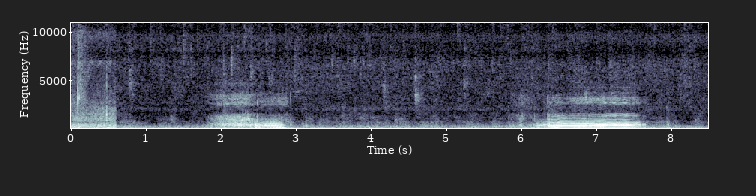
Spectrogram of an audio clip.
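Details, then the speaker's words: Snoring from a dog sleeping deeply with its tongue out during a rainy day: two drawn-out, buzzy, somewhat tonal snoring breaths with steady rain in the background. "බලන්නකෝ හොඳටම නින්ද ගිහිල්ලා. ගොරව ගොරව නිදි. ඕගොල්ලන්ට ඇහෙනවද බලන්න මෙයා ගොරවන සද්දේ."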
